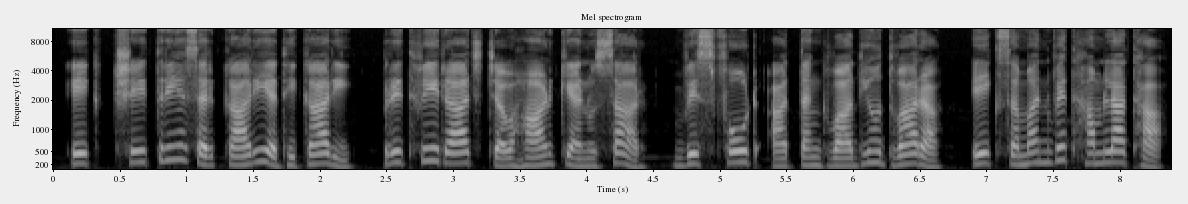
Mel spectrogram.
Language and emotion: Hindi, neutral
